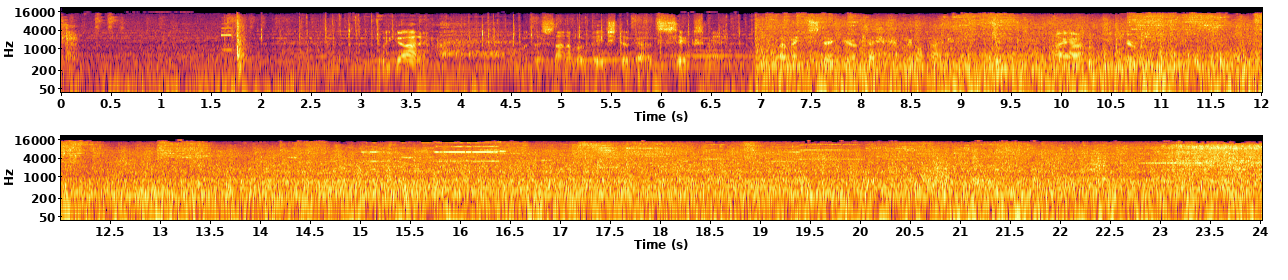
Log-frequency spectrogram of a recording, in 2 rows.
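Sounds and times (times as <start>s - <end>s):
train wheels clattering on rails: 1.9s - 24.0s.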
